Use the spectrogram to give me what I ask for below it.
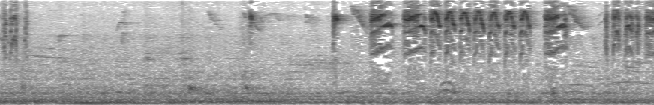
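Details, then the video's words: Brown-throated Sunbird calling out to a rival: mostly quiet at first, then a sudden burst of shrill, rapid, high twittering notes repeated in quick succession for about three seconds. "sogok ontong (sogon) GACOR memanggil lawan"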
